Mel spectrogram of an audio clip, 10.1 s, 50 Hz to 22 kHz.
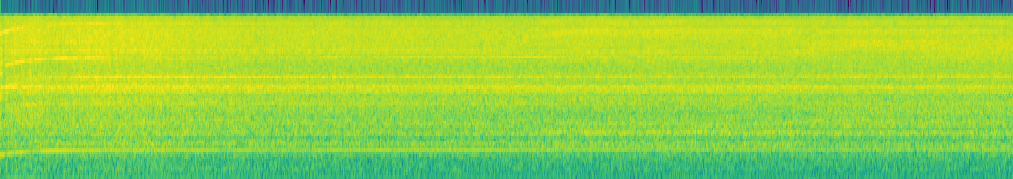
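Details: Used Dyson DC11 canister vacuum running; steady even motor roar with a constant mid-pitched whine, no surging or rattle, motor healthy though the on/off control appears not to work.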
